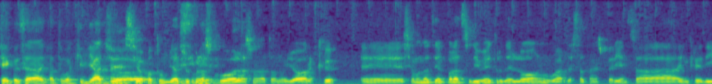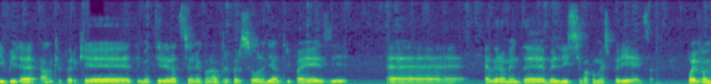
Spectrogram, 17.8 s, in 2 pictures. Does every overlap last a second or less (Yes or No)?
No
